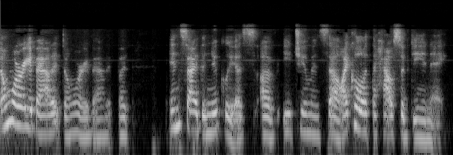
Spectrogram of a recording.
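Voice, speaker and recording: In a New York accent, a woman talks at a moderate pace with vocal fry and very wide pitch swings. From US Northeast (Queens, New York City). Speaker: cancer researcher and professor. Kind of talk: webinar lecture. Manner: halting, many fillers.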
